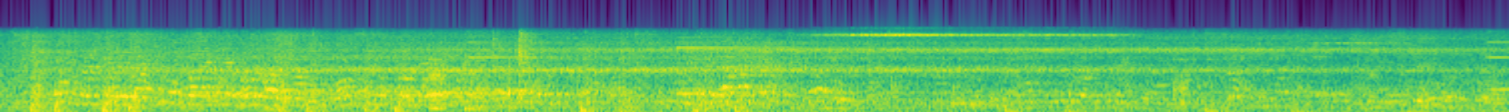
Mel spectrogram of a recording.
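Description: Railway station ticket-gate concourse ambience: a murmur of voices and footsteps mixed with train noise. A high steady whine is heard for a few seconds past the middle.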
